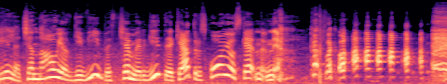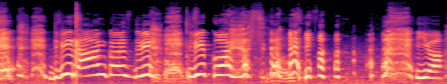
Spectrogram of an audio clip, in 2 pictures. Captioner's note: giggling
